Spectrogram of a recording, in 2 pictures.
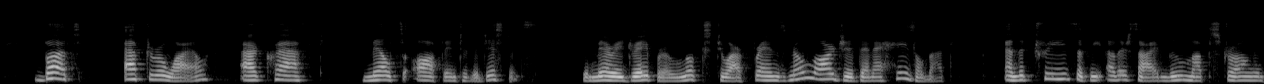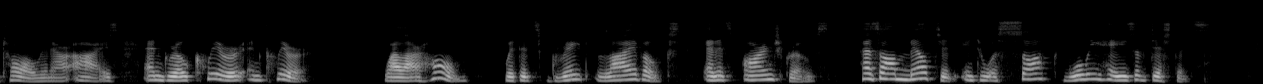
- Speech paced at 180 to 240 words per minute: No, average, 155 wpm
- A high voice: Yes, high, 195 Hz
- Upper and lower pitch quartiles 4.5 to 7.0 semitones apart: No, average, 3.7 semitones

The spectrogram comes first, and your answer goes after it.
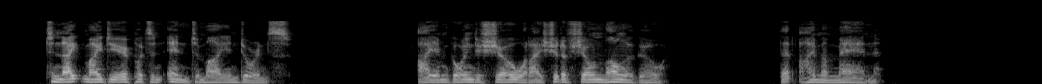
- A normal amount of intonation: No, narrow, 2.3 semitones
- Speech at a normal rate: Yes, average, 150 wpm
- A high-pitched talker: No, low, 105 Hz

